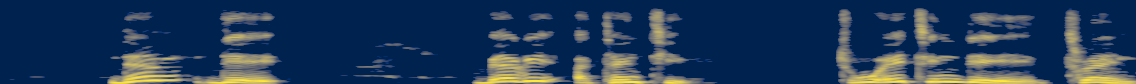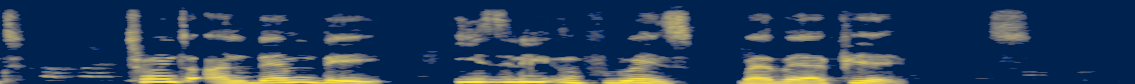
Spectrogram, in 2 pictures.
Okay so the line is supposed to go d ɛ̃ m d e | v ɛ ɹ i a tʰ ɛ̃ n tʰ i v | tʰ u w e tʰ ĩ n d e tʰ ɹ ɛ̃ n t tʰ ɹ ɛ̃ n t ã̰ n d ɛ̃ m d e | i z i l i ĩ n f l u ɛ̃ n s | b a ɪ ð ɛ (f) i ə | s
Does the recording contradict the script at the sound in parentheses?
no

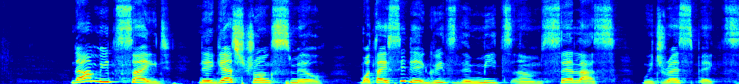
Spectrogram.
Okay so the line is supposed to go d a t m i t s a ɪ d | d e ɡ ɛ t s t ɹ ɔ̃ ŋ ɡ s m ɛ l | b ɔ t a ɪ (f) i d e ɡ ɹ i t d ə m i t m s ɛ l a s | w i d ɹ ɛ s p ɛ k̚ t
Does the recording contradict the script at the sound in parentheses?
yes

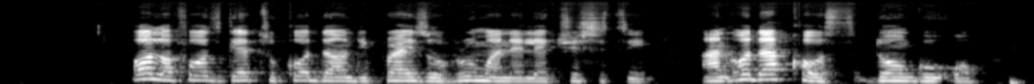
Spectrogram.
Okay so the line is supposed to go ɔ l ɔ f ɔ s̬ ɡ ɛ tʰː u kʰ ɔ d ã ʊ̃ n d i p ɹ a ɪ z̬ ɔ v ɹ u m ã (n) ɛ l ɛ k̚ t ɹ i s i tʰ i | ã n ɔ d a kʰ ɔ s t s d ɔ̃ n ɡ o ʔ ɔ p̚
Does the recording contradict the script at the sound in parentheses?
no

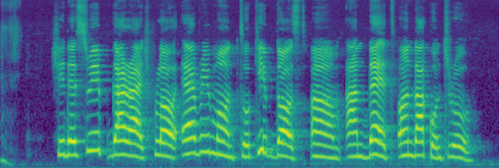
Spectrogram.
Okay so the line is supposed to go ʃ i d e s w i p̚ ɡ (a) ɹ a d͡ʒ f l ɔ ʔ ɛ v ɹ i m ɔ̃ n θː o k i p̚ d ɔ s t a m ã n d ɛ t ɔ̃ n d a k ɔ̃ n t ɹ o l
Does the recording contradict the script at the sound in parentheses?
no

